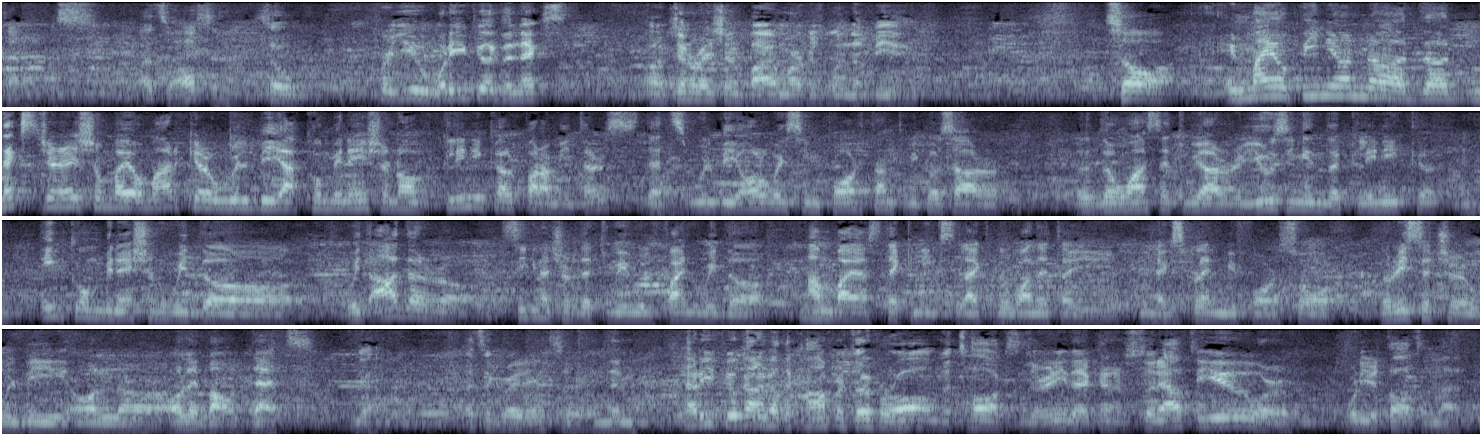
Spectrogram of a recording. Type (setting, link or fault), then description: setting, busy venue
